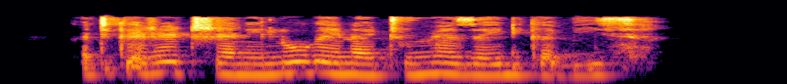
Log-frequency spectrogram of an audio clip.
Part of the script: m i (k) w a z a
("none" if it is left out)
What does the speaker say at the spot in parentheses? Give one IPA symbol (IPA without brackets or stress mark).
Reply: none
